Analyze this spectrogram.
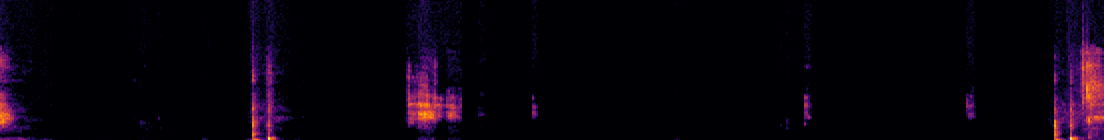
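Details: Mostly quiet, broken only by a few brief knocks, clicks and rustling bursts, with no clear animal call.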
